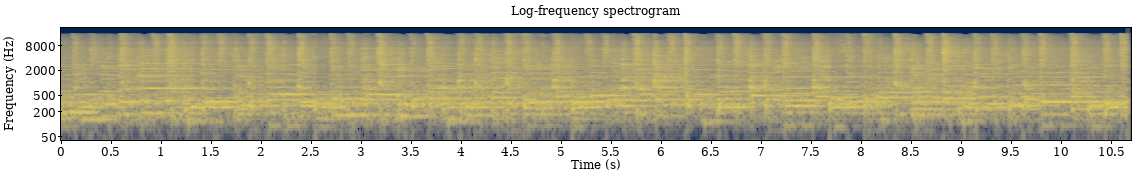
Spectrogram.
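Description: Salsa band playing live, with congas driving the rhythm under upright bass and other instruments.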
